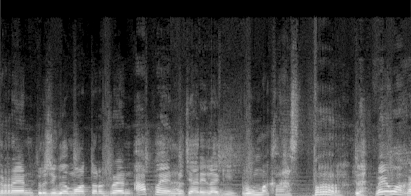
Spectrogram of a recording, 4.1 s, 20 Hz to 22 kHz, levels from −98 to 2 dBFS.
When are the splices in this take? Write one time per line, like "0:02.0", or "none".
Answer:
none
